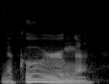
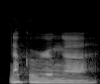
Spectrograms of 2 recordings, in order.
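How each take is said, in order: First: The u vowel is held long. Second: The u vowel is cut short. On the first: It means I'm fine. The speaker calls it right. "You want to make sure you have the long "u."" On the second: It means cross-eyed. The speaker calls it wrong. "if you don't have your long "u""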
